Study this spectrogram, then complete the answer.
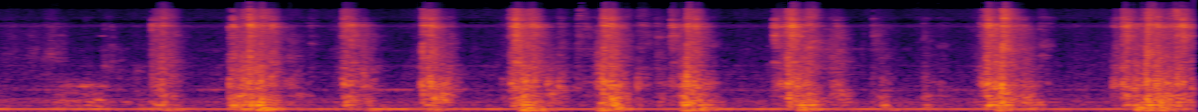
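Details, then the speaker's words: Sewing machine straining to sew through old hard plastic, after breaking needles: uneven heavy thumps about once a second, laboured; owner unsure whether the material is binding it. "But this part right here it does not want to be sewed through. That hard plastic. Let's try this. You hear that crap? I don't know whether this is binding it or what."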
